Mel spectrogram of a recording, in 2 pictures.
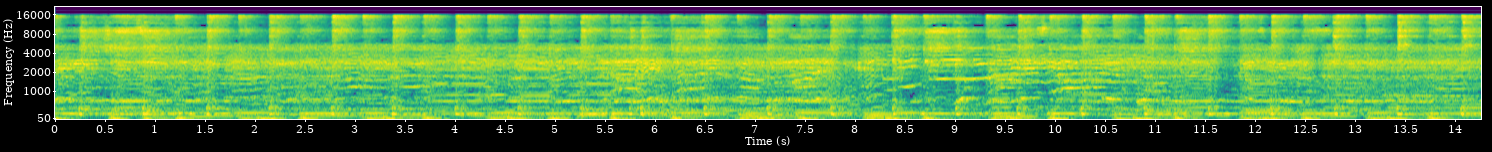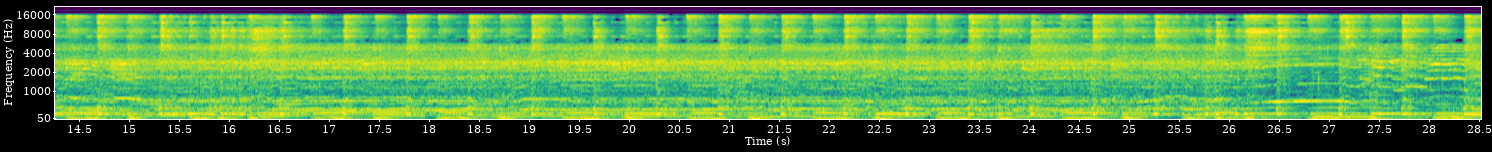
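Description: Live rock band playing: electric guitars over bass and drums keeping a steady beat.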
